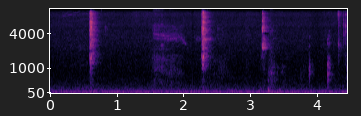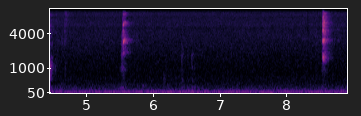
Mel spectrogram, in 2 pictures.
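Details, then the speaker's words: Overnight recording of the speaker's own sleep: sharp, irregular clicks and clunks of teeth gnashing and grinding, with the bed creaking at one point; sleep bruxism. "gnarly doesn't that sound absolutely insane like you're hearing like gnashing of teeth like clunking and you're hearing this this grinding"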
